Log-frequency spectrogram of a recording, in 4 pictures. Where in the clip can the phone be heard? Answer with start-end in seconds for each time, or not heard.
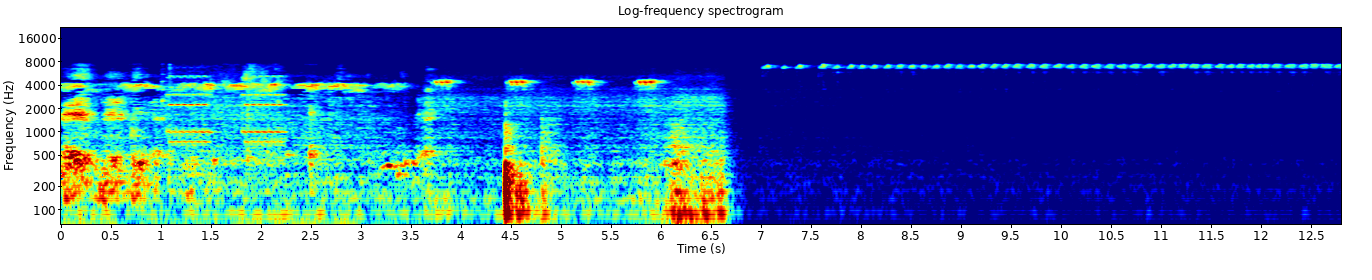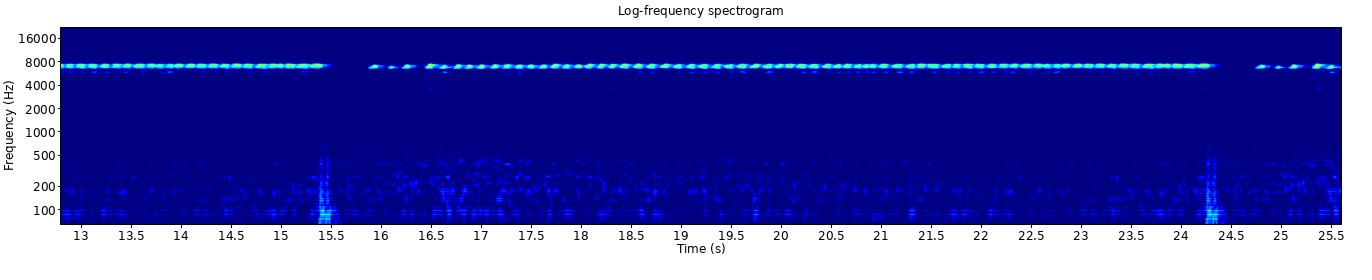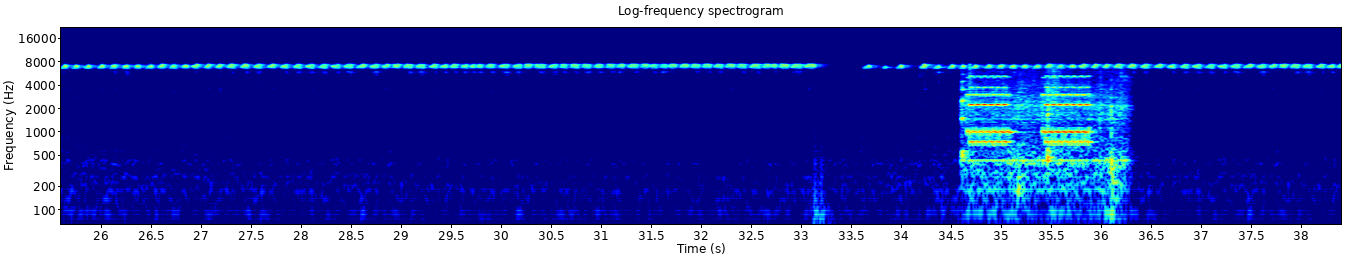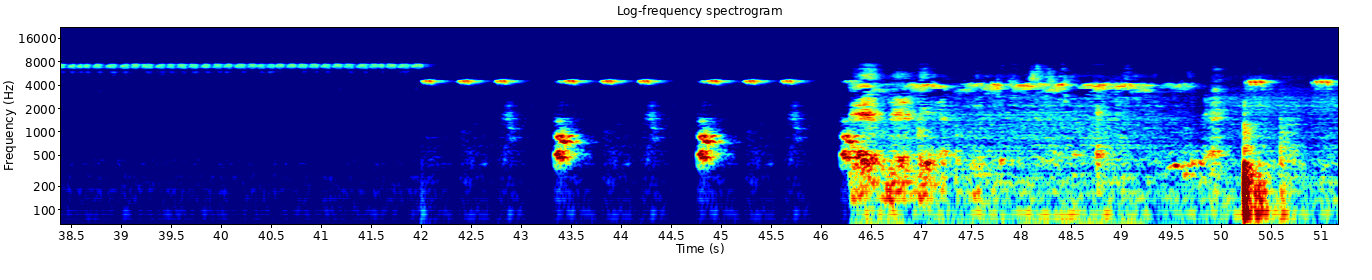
0.9-2.3, 34.5-36.3.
